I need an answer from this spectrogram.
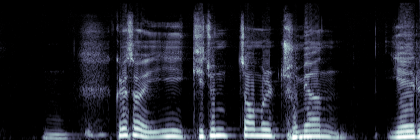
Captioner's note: speaking korean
